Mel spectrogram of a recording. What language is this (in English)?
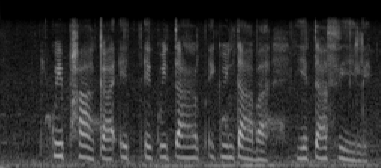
Xhosa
